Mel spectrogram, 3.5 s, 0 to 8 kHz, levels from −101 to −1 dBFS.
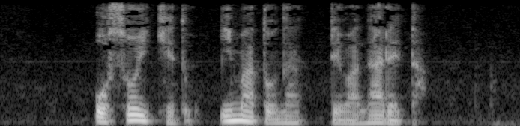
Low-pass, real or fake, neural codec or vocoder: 7.2 kHz; real; none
